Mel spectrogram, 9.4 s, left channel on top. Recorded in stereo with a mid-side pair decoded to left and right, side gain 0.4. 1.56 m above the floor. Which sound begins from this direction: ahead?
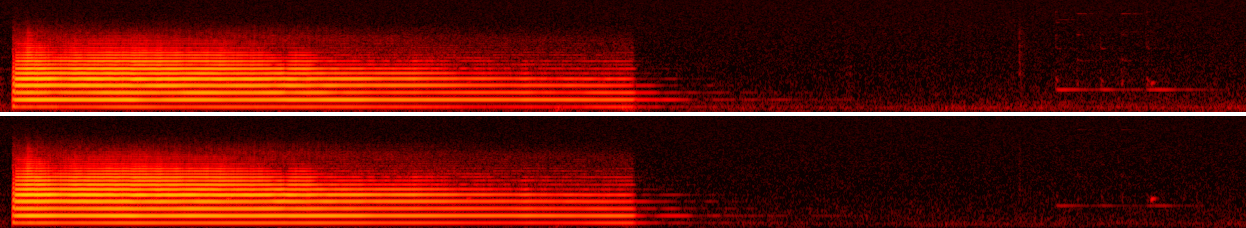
A trumpet, at 0.1 s.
